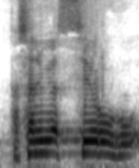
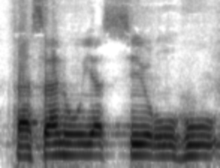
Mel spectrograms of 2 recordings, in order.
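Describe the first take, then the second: First: The vowels are rushed and clipped short. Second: Each vowel gets its full, unhurried length. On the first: The speaker calls it wrong. "البعض ربما يسرع فيها، بعض الطلاب يقول" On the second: The speaker calls it right. "لا، فسنيسره فسنيسره، نعطي الفاء الفتحة التي على الفاء نعطيها قدرها"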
